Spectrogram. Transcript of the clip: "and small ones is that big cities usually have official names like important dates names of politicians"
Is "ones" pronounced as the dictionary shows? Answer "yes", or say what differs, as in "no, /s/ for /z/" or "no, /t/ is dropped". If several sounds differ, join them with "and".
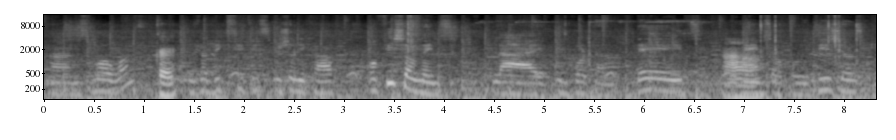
no, /s/ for /z/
